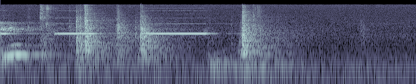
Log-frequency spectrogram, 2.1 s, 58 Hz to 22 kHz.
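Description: Haier 900-watt countertop microwave oven giving one steady, high beep about a second long, mixed with sharp clicks. Another click comes near the middle, as the door latch is released and the door is opened.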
